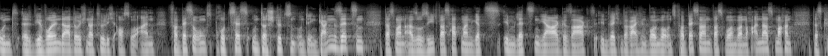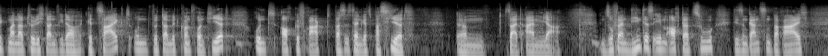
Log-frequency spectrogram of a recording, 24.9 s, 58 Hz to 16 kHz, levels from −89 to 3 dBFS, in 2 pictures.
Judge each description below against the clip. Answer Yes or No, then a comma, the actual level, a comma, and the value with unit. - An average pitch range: No, narrow, 2.2 semitones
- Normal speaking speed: Yes, average, 170 wpm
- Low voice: Yes, low, 105 Hz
